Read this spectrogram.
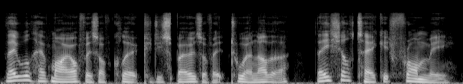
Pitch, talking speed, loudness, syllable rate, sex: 125 Hz, 260 wpm, -18 LUFS, 6.1 syllables/s, male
